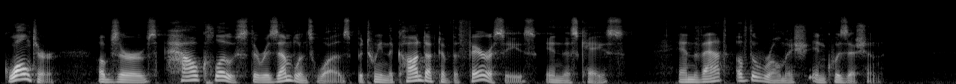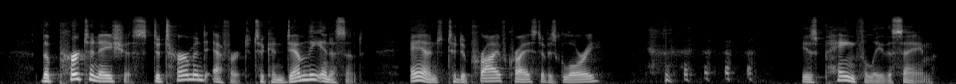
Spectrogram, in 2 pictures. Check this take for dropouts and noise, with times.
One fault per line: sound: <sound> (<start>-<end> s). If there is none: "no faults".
sound: laugh (16.0-17.1 s)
